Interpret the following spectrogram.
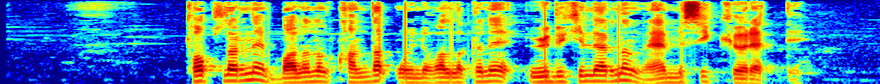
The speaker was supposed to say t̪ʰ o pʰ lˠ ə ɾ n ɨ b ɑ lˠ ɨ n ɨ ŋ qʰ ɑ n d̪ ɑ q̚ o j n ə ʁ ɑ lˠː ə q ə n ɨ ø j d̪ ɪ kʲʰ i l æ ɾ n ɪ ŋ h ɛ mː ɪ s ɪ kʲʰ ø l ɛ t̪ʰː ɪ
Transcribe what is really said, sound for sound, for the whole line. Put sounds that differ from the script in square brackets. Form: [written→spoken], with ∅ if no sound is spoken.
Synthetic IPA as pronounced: t̪ʰ o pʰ lˠ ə ɾ n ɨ b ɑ lˠ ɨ n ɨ ŋ qʰ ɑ n d̪ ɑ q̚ o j n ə ʁ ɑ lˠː ə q ə n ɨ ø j d̪ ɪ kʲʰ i l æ ɾ n ɪ ŋ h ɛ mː ɪ s ɪ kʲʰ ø [l→ɾ] ɛ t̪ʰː ɪ

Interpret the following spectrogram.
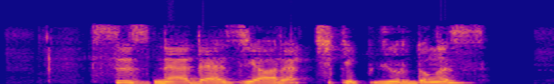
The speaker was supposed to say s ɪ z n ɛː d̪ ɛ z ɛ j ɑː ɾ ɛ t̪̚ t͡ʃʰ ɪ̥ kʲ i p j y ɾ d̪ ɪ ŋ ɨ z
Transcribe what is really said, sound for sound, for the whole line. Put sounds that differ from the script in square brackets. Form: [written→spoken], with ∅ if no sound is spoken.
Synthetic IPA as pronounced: s ɪ z n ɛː d̪ ɛ z [ɛ→i] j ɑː ɾ ɛ t̪̚ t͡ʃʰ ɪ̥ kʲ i p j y ɾ d̪ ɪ ŋ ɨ z

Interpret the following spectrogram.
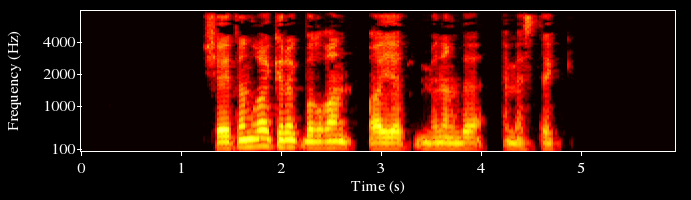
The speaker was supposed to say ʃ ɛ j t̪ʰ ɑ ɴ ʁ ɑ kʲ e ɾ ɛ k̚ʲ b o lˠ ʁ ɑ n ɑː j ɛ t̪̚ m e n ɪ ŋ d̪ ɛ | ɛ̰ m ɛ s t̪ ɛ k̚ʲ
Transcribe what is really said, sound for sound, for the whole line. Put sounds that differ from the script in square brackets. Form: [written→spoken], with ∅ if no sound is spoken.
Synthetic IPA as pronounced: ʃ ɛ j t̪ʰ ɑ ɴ ʁ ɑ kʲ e ɾ ɛ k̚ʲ b o lˠ ʁ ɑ n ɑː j ɛ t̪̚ m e n ɪ ŋ d̪ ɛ | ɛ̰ m ɛ s t̪ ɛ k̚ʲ

